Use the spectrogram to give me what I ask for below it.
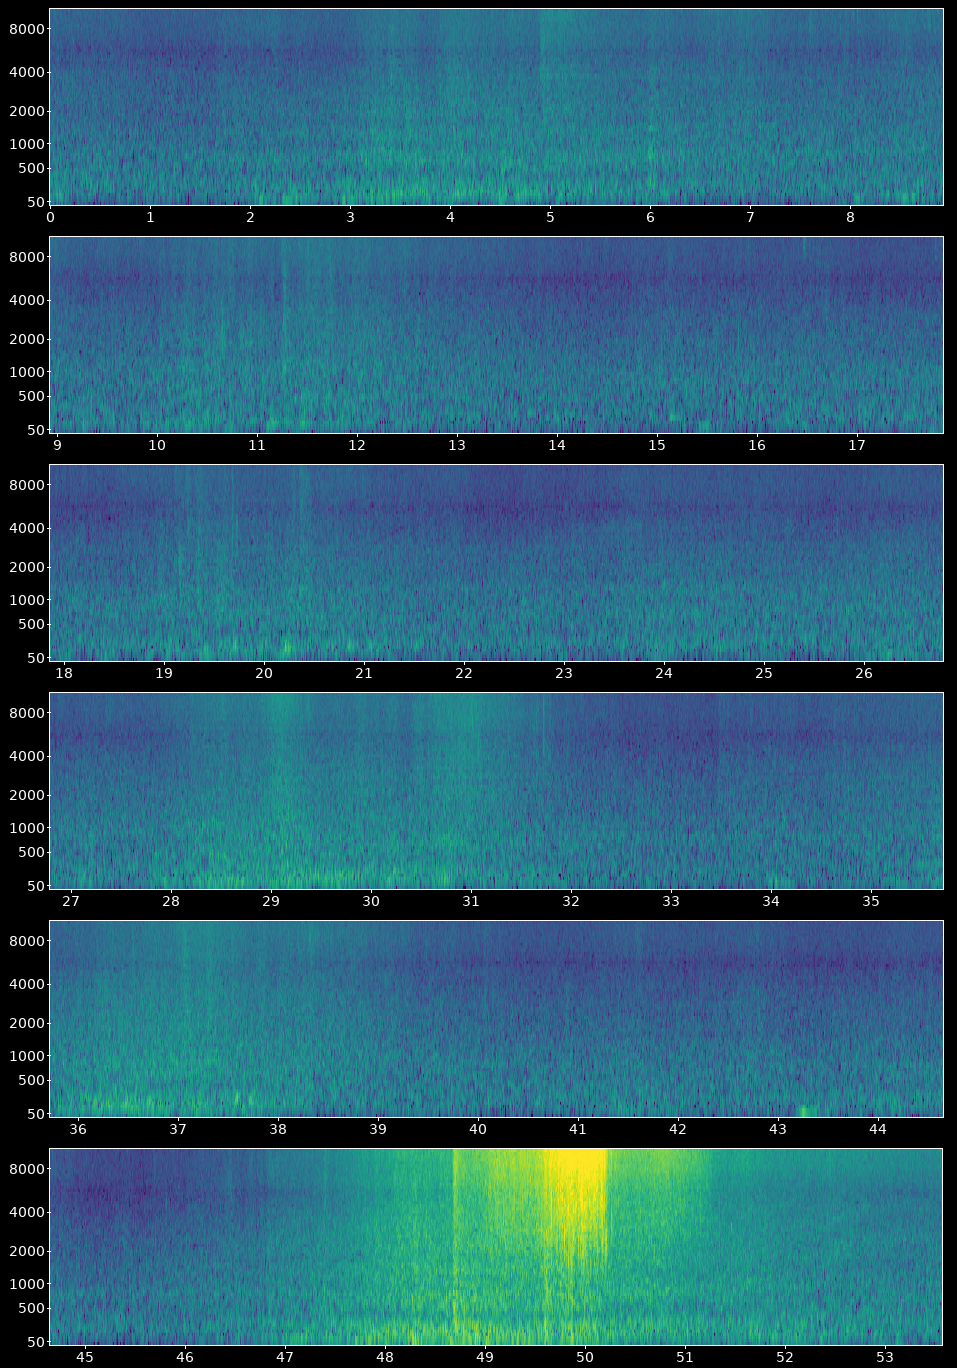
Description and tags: Mar escollera frente ola
Ola de mar golpeando de frente.
Sea wave frontal hit.
mar, ocean, sea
